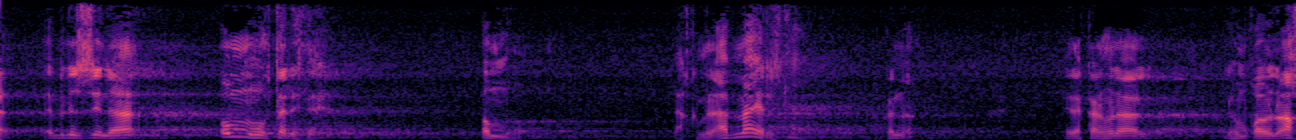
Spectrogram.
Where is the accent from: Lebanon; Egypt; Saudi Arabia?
Saudi Arabia; يوزعون الإفتاء عندنا في السعودية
